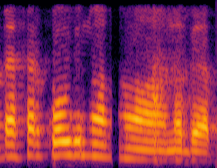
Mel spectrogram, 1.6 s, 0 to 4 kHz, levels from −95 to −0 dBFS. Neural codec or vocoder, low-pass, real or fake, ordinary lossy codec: autoencoder, 48 kHz, 128 numbers a frame, DAC-VAE, trained on Japanese speech; 3.6 kHz; fake; none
